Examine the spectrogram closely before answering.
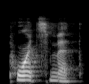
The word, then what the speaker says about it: Portsmouth: you get an i it's pronounced Port Smith uhuh uhuh New England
